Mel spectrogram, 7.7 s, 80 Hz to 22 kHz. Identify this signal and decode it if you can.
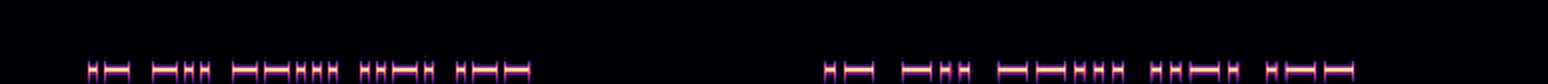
Morse code, heard as a keyed tone, about 29 wpm, 700 Hz. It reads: AD7FW AD7FW
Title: Speed Racing - USA Call Signs 25wpm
